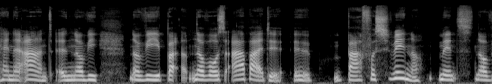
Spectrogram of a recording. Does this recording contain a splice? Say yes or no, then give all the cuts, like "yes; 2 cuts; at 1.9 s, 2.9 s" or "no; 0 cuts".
no; 0 cuts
